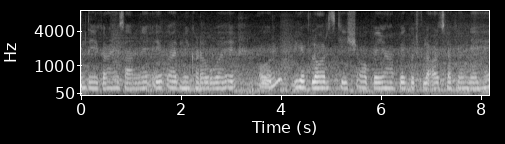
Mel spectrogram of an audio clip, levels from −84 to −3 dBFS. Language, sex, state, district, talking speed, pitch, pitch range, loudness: Hindi, male, Bihar, Bhagalpur, 155 wpm, 170 Hz, 160-175 Hz, -22 LUFS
